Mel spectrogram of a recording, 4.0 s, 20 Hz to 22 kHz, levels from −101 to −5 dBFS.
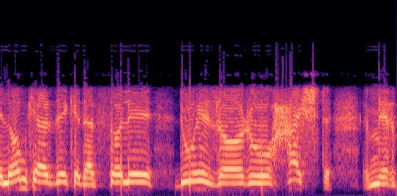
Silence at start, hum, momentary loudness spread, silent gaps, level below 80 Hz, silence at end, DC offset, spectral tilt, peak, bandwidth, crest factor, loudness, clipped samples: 0 s; none; 6 LU; none; -64 dBFS; 0 s; under 0.1%; -6.5 dB/octave; -6 dBFS; 5 kHz; 10 dB; -17 LUFS; under 0.1%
